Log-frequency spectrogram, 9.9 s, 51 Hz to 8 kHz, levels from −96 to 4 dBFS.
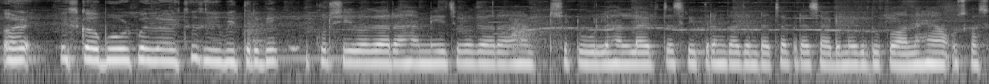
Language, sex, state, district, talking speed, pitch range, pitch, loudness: Hindi, female, Haryana, Jhajjar, 115 wpm, 175-205 Hz, 180 Hz, -18 LUFS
